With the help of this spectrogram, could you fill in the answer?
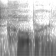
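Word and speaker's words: Cockburn: out and said, "Well, if I spelled my name C O C K B U R N, I'd pronounce it Coburn, too.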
